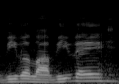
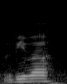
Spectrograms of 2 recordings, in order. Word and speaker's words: VeVe: what's up Viva VI I always say his name wrong for some reason I go I do the Viva La and that messes me up on the VV it's like Viva la vi no it's Viva La Viv Viva La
